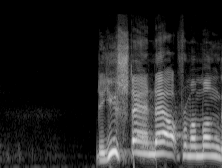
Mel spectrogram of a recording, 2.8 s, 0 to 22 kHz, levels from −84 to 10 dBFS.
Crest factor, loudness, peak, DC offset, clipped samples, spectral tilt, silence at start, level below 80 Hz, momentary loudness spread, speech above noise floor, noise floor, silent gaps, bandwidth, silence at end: 14 dB; -12 LUFS; 0 dBFS; under 0.1%; under 0.1%; -5 dB/octave; 1.2 s; -60 dBFS; 4 LU; 57 dB; -68 dBFS; none; 12 kHz; 0 s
